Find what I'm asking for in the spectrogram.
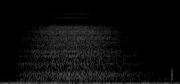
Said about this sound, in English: And take three more deep breaths in and out, breathing in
